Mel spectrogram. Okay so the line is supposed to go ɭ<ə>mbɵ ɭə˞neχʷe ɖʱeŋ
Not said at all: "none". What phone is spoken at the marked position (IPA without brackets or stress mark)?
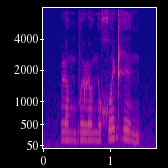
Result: ə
